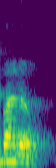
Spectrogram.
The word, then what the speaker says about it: Baró: So we've got Joan Baró, and it's Baró, isn't it? Baró. Exactly. Let's get the pronunciation right. Because we don't want to set people at home as well.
